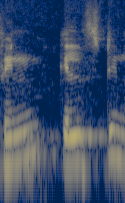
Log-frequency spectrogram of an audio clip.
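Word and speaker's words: Finkelstein: one is pin kill system reaction see the pronunciation this is the fin kill strin reaction in filkisten reaction alkylides are prepared and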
